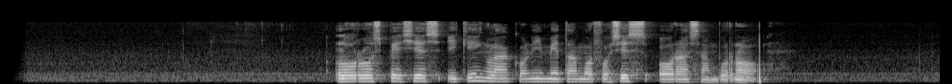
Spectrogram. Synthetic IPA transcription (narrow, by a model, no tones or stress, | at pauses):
loɾospesiɛsikiŋlakɔnimet̪amɔrfosɪsoɾasampurnɔ̰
